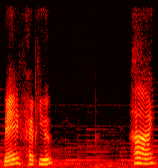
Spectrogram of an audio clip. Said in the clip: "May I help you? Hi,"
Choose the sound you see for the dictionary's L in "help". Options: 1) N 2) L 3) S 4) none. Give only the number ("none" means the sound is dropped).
4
